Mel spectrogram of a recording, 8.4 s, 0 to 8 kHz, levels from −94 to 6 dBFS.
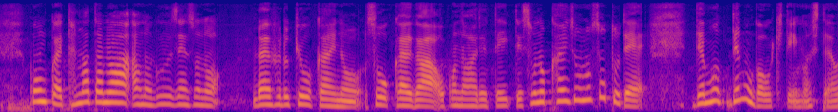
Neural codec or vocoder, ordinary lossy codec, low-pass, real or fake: codec, 16 kHz, 2 kbps, FreqCodec, larger model; none; 7.2 kHz; fake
